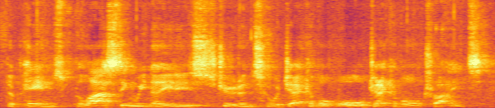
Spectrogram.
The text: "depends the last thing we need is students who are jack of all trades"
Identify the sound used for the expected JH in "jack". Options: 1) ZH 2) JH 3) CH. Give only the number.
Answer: 2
